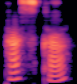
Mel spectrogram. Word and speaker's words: Pascha: Interestingly, it was transliterated from the Greek word pronounced Pascha, which is Strong Concordance's G3957.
